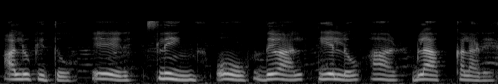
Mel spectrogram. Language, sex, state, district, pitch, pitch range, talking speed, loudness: Bengali, female, West Bengal, Paschim Medinipur, 225 Hz, 205-240 Hz, 120 wpm, -30 LUFS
